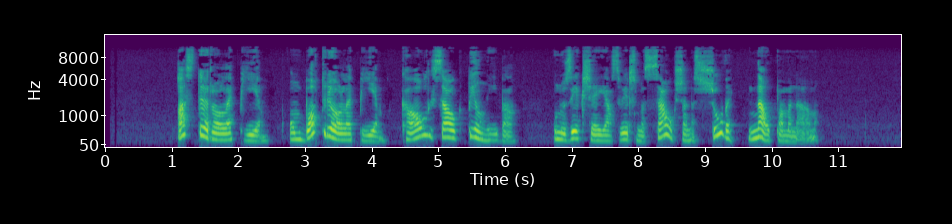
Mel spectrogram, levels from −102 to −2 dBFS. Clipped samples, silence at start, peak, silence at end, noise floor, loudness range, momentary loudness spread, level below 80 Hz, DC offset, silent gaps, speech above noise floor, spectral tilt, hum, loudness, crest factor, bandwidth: under 0.1%; 1.1 s; -2 dBFS; 1.25 s; -72 dBFS; 3 LU; 14 LU; -78 dBFS; under 0.1%; none; 50 dB; -4 dB/octave; none; -22 LUFS; 22 dB; 11.5 kHz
